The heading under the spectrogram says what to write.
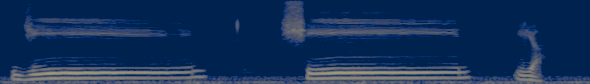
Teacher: دوبارہ ذہن میں رکھ لیں، درمیانی زبان کا حصہ یعنی زبان کا درمیانی حصہ اور اس کے مقابلے میں اوپر کا درمیان تالو۔ اب درمیان تالو سے جب وسط زبان یعنی کہ زبان کا درمیان جب ٹچ ہوگا تو پھر یہ تینوں حروف ادا ہوتے ہیں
